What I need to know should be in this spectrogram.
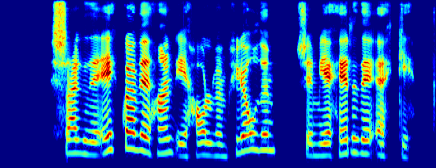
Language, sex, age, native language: Icelandic, female, 50-59, Icelandic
